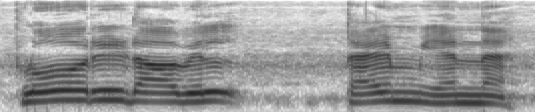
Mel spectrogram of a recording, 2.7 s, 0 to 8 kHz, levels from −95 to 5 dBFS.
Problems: none marked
